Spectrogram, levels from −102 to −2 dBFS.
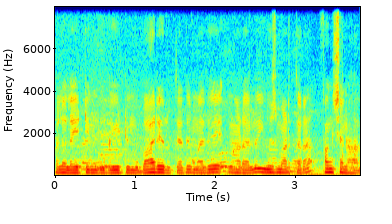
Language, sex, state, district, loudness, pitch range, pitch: Kannada, male, Karnataka, Raichur, -16 LUFS, 135-150 Hz, 140 Hz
